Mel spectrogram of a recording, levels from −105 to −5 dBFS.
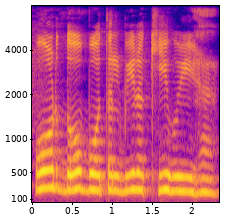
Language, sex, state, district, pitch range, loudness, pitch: Hindi, female, Uttar Pradesh, Saharanpur, 220-240 Hz, -14 LUFS, 235 Hz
